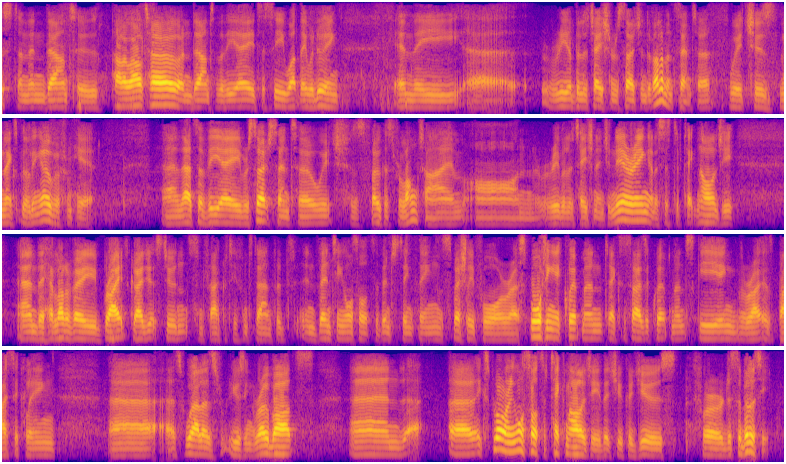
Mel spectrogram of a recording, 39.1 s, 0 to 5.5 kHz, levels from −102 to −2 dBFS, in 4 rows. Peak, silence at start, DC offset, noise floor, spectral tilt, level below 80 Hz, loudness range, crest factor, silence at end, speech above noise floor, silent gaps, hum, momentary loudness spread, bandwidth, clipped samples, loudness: 0 dBFS; 0 s; under 0.1%; -47 dBFS; -5.5 dB/octave; -72 dBFS; 9 LU; 20 dB; 0.2 s; 27 dB; none; none; 15 LU; 5.4 kHz; under 0.1%; -19 LUFS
